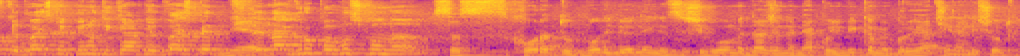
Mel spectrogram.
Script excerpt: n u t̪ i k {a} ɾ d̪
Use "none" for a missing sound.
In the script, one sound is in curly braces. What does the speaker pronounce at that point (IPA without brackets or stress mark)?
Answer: a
